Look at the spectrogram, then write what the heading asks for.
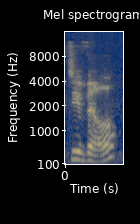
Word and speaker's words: Douville: words oh sure so my name is pronounced duville deville and i'm ceo of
